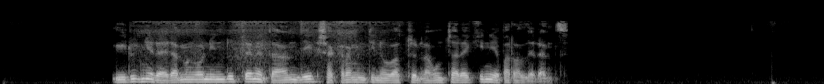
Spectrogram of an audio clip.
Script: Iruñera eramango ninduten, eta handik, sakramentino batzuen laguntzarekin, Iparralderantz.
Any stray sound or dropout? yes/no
no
